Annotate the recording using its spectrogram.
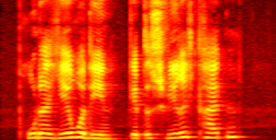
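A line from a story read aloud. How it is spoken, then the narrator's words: Broad-shouldered guardswoman calling. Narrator (German): rief eine breitschultrige Gardiste mit rotem Haar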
